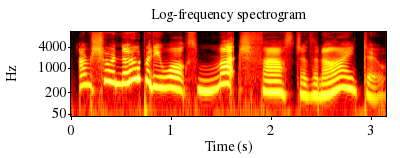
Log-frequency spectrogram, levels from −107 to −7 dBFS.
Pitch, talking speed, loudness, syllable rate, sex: 275 Hz, 170 wpm, -22 LUFS, 4.7 syllables/s, female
